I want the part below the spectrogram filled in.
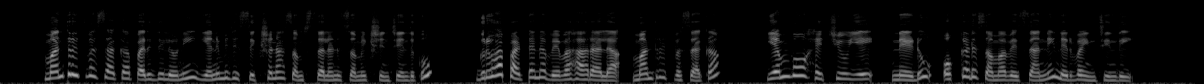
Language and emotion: Telugu, neutral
